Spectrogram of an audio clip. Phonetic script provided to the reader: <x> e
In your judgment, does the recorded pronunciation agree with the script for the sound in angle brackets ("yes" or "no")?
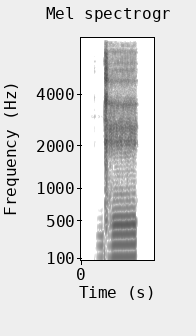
no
